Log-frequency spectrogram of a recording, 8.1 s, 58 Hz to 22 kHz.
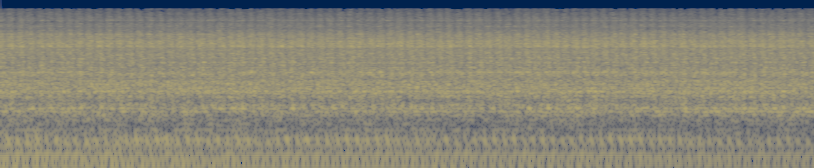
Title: Baotian Rocky 49cc 2 stroke 2010 first start in 3 months.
